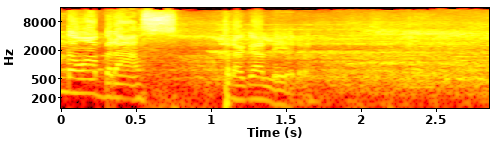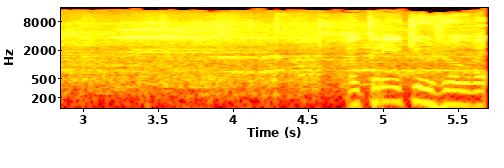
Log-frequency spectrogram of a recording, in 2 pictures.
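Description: Men shout and call out in a large echoing hall.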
